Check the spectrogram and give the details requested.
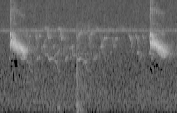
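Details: Carolina wren (Thryothorus ludovicianus), making noise while preening, gives two sharp, high downward-sliding notes about three seconds apart, with faint chirps of other birds and a steady high insect-like hum behind.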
